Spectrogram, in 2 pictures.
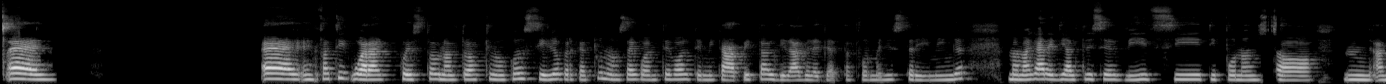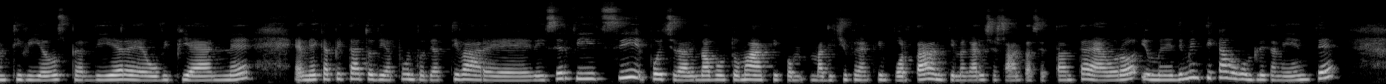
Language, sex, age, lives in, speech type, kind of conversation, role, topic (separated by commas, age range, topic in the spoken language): Italian, female, 30-34, Italy, conversation, advice, user, Come posso evitare di dimenticare gli abbonamenti mensili e impedire che prosciughino il mio budget?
